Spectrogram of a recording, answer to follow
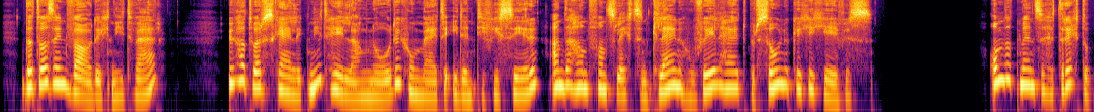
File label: e Learning Flemish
